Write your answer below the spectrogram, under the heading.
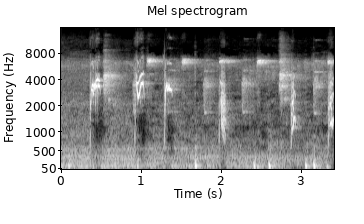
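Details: Young long-tailed shrike, three months old, described as very unruly and still calling after its tail feathers were pulled out; short high chirps and sharp scratchy notes in scattered bursts, with faint low hum beneath.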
